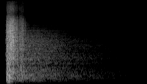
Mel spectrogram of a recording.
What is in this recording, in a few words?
Impact Generic; Warframe; Caliber Chicks minigame; weapons; hit effects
